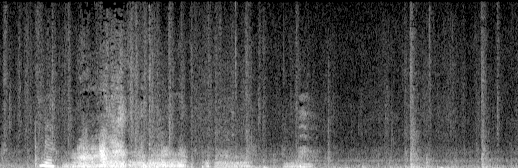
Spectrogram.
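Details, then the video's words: Playing Carolina Dog puppies aged five weeks four days give a short yelp, then a burst of rough growling and squeals for about two seconds, fading to scattered soft noises, with a person speaking nearby. "Carolina Dog puppies playing"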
